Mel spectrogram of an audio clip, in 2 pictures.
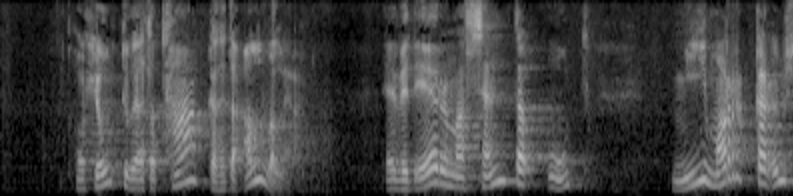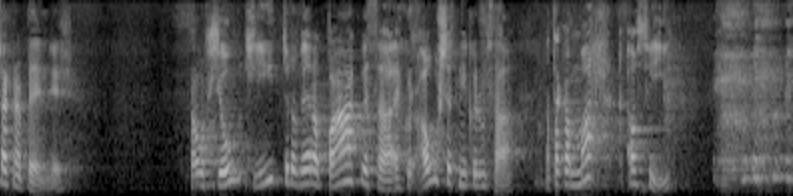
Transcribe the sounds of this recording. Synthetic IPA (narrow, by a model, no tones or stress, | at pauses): θawl̥joːwt̪ʏvɪðaht̪at̪ʰaːkaθɛht̪ːa̰ʔalva̰lɛ̰ɣa̰ | ɛvvɪðɛɾʏmaðsɛnt̪auːt̪ | mimarkaɾʏmsaknapɛðnːɪ̰ɾ̥ | θawl̥jowl̥iːt̪ʏɾaðvɛːɾapaːkvɪðθaðɛ̰hkʏɾʔaːwsɛt̪niŋkʏɾʏmθa̰ðaðt̪ʰaːkamar̥ka̰wθvi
